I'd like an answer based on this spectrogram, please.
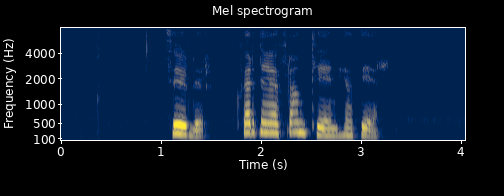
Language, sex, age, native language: Icelandic, female, 60-69, Icelandic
